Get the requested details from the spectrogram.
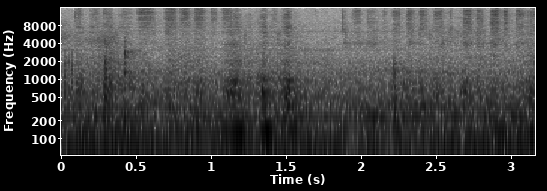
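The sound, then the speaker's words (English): A pen scratches across paper as someone writes a note to pass to another person: quiet, uneven bursts of short raspy strokes with brief pauses between them, and no voices. “Have you resorted to actually passing notes?”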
